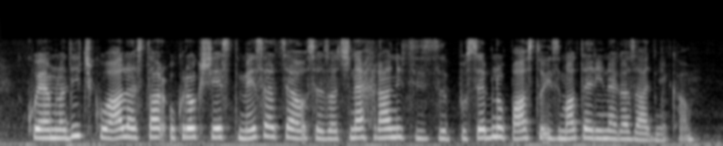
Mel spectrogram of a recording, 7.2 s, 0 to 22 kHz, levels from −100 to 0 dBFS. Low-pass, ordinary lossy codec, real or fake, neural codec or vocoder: 7.2 kHz; none; fake; codec, 16 kHz, 16 kbps, FunCodec, trained on Chinese and English, 50 frames a second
